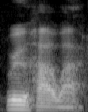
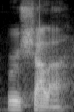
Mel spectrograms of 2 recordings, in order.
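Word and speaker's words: Ruchała: The Polish pronunciation, Ruhawa. Oh, really? Okay. Mhm. Yeah, you see, that would be, you wouldn't know that. Well, I mean, in Czech it would be because the ch is like h, so it'd be Ruchala, Ruchala, if it was in Czech. But James's family pronounce it as Rushala, Rushala.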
